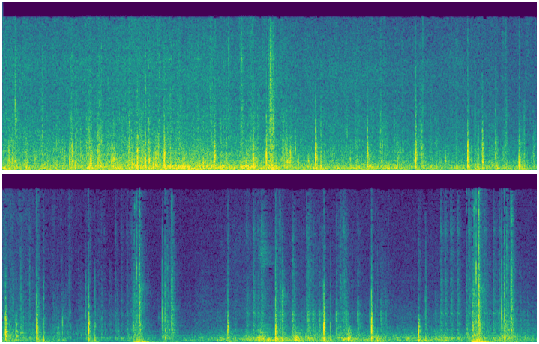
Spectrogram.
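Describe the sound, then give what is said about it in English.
A storm howls over a rocking ship at sea: a loud, steady roar of wind with scattered knocks and creaks, easing after a few seconds into sharper thumps and gusts. No one speaks. “The ship seems to be rocking more than usual. The captain said we're going to be in a very big storm soon.”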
